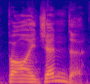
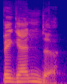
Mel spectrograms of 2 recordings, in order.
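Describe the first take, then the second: First: The word is split before the g sound. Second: The word is split after the g sound. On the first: The speaker calls it right. "it turns out that was bi gender" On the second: The speaker calls it wrong. "this was how you pronounce it"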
